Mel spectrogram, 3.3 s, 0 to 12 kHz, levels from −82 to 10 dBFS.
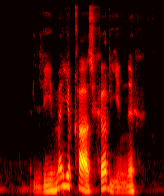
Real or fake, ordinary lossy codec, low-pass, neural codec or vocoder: fake; Opus, 24 kbps; 10.8 kHz; codec, 24 kHz, 3.1 kbps, DualCodec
